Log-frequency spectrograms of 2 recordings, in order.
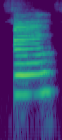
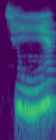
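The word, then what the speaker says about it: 吃: Yang pertama itu ada ce yang berarti makan. Saya akan jelaskan dulu nanti kita baru bareng-bareng baca ya. Ce makan. Ce bukan ci tapi ce, ingat CHI dibacanya ce makan.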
